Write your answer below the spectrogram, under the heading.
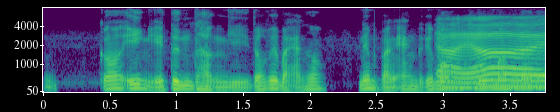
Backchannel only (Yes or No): No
